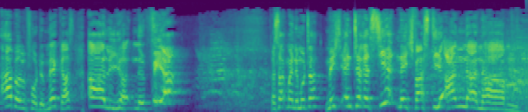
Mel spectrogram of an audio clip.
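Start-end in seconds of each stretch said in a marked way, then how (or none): 4.1-6.5 a lightly voiced strict mother, higher and slow; stern mother. Mother brushing off her son's excuse, stern and slow. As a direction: lay down the law, slowly.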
